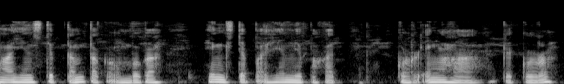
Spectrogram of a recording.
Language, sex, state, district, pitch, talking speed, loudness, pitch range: Mizo, male, Mizoram, Aizawl, 100 Hz, 200 wpm, -17 LUFS, 95-105 Hz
